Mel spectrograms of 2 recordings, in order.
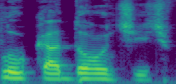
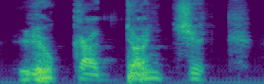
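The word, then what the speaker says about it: Luka Dončić: and don't talk about Luca donic first of all you can't even pronounce his name correctly all you keep saying is Luca dunic like a uneducated idiot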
